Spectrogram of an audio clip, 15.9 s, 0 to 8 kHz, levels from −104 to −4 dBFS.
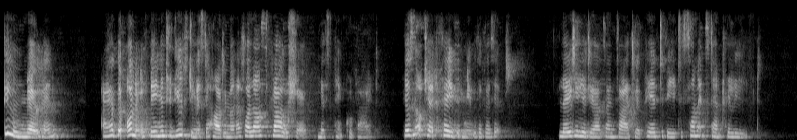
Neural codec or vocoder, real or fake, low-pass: codec, 44.1 kHz, 3.4 kbps, Pupu-Codec; fake; 7.2 kHz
